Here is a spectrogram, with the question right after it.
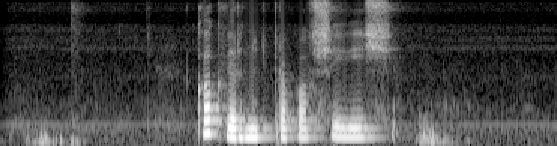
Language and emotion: Russian, sad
